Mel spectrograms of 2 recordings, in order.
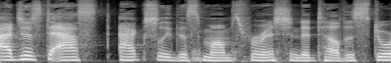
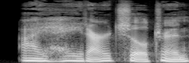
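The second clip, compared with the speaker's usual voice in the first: low remark muttered under the breath; 5 semitones lower than usual. Retelling a husband's remark during a family photo: imitating a remark under his breath. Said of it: "under his breath".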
